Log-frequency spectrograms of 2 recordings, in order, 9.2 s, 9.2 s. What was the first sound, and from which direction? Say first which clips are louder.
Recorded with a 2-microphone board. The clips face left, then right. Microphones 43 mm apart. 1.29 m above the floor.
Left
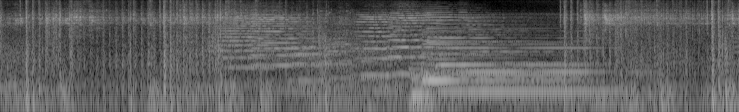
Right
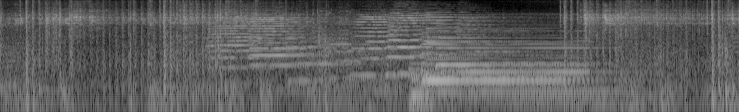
A trumpet: right 3 dB; 40° right (ahead or behind).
